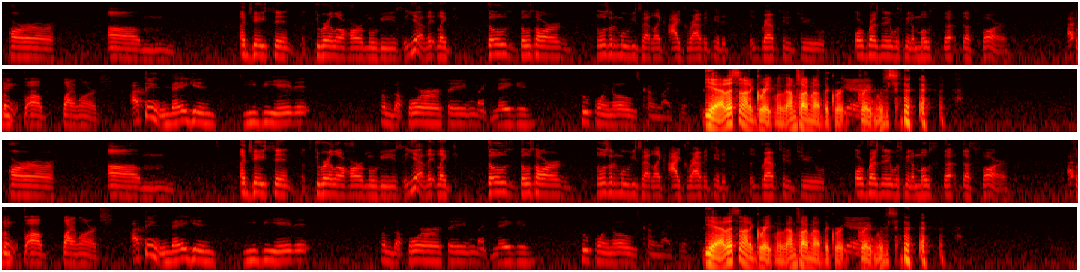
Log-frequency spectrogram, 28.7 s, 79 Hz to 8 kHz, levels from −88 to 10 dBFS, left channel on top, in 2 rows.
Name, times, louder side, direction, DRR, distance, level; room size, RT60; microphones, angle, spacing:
voice 1, 0.1-0.7 1.4-2.3 3.2-6.0 6.5-7.6 7.9-9.7 10.0-11.0 11.4-13.4 14.3-15.8, right 2 dB, 30° right, 5.5 m, -46 dB
voice 2, 14.2-14.5 16.1-17.2 17.5-18.4 19.4-21.4 22.1-23.5 24.8-25.0 25.5-26.0, left 1 dB, 35° left, 5.2 m, -48 dB
voice 3, 23.7-26.7, left 3 dB, 65° left, 1.8 m, -30 dB
head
